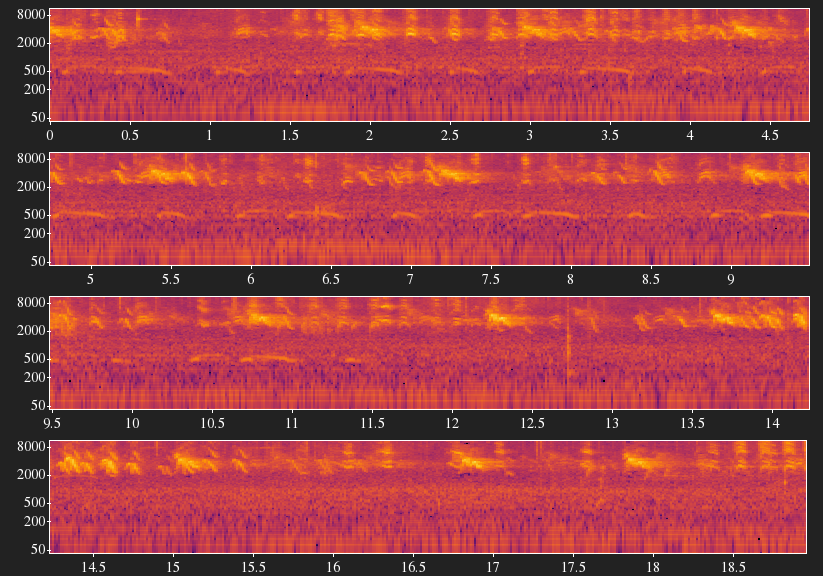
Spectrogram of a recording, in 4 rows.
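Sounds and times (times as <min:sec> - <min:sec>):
quail chirping: 0:00.0 - 0:12.5.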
